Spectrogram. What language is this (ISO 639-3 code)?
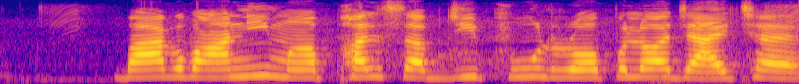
mai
